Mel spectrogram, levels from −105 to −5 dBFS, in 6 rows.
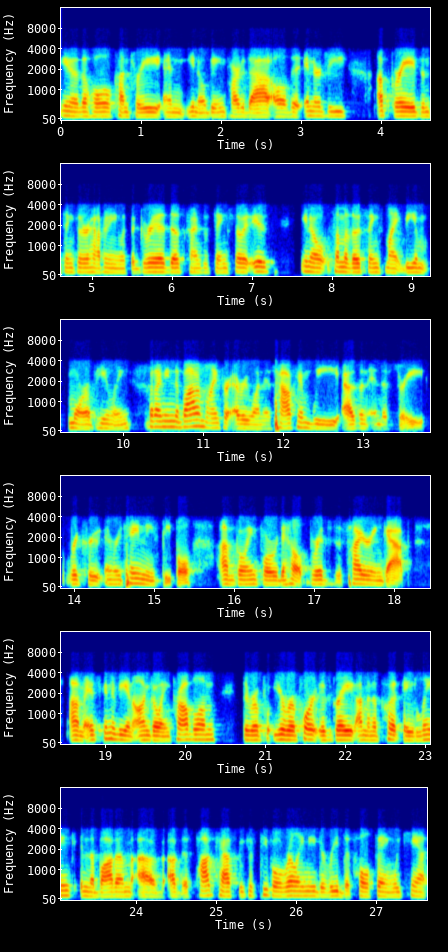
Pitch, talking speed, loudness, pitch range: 145 Hz, 235 wpm, -26 LUFS, 135-155 Hz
